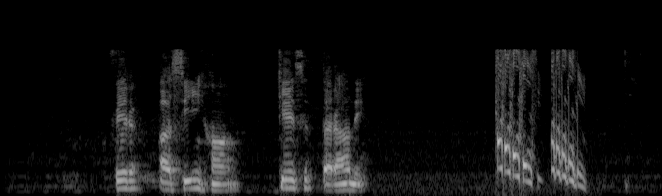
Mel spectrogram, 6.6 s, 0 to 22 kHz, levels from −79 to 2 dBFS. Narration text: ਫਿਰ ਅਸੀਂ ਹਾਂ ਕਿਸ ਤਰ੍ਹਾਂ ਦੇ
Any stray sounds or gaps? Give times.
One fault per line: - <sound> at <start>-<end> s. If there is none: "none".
- chirp at 5.0-5.9 s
